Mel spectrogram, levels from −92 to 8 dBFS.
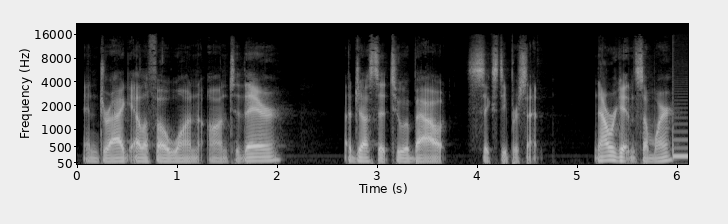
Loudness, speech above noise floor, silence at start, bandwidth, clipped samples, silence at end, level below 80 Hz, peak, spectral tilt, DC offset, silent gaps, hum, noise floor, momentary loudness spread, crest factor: -22 LUFS; 49 dB; 0.05 s; 16 kHz; under 0.1%; 0 s; -44 dBFS; -4 dBFS; -5 dB/octave; under 0.1%; none; none; -70 dBFS; 11 LU; 20 dB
